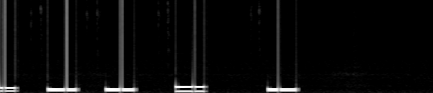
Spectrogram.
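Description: Touch-tone (DTMF) phone keypad tones: five short two-tone beeps at uneven intervals, each key giving a different pair of tones. This is a host PIN being keyed in at an automated phone prompt.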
